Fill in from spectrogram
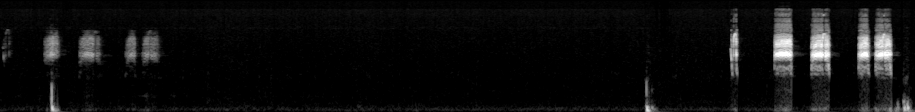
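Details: Black francolin, known as kala titer: a soft four-note grating phrase at the start, a long quiet gap broken by low knocks, then a loud repeated series of harsh notes near the end.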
